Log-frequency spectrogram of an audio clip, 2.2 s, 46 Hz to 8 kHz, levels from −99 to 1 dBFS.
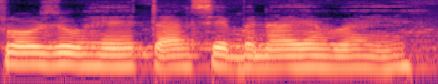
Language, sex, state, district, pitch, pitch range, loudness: Hindi, male, Arunachal Pradesh, Lower Dibang Valley, 135 Hz, 130-145 Hz, -14 LUFS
